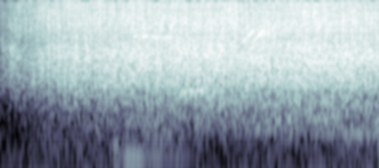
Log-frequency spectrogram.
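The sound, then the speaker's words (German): Studio applause closing a two-hour radio program, swelling quickly at the start and then holding as a loud, even, continuous wash of many hands clapping. “Ja, der Applaus ist hier natürlich eine Art Selbstbeweihräucherung.”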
